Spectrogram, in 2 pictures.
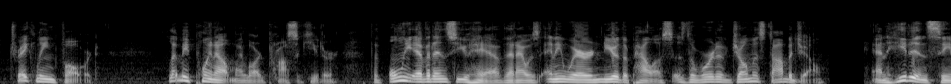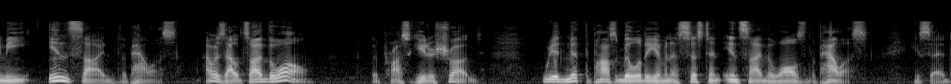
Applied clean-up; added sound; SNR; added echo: none; none; none; none.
